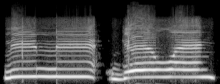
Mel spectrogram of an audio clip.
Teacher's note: E yang posisi lidahnya itu madya bawah, ya, madya bawah. Terus dia menggunakan lidah bagian depan, posisi mulutnya itu semi terbuka.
